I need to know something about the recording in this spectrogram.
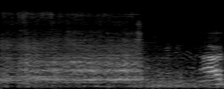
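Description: Handheld fire extinguisher discharging in a steady hiss as it puts out a small fire, cutting off about one and a half seconds in.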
